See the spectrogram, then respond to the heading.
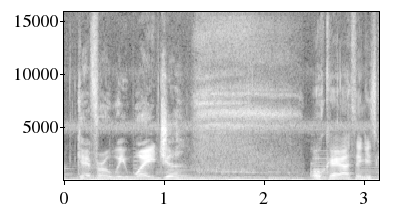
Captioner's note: excited gambler noises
